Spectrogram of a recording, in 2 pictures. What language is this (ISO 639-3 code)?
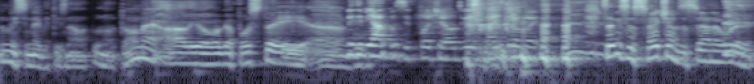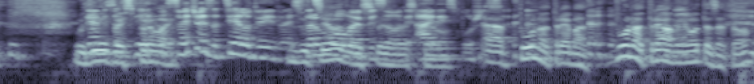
hrv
